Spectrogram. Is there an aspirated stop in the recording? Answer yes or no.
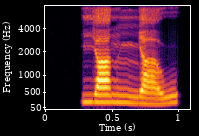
no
